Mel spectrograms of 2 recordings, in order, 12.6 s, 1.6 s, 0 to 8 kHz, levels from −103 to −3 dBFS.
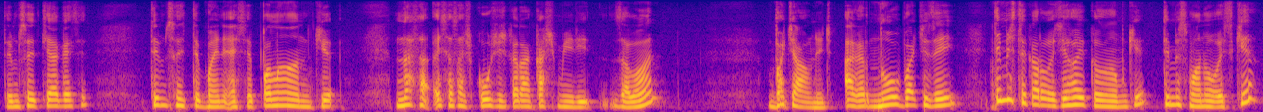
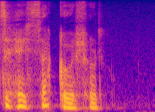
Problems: none marked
